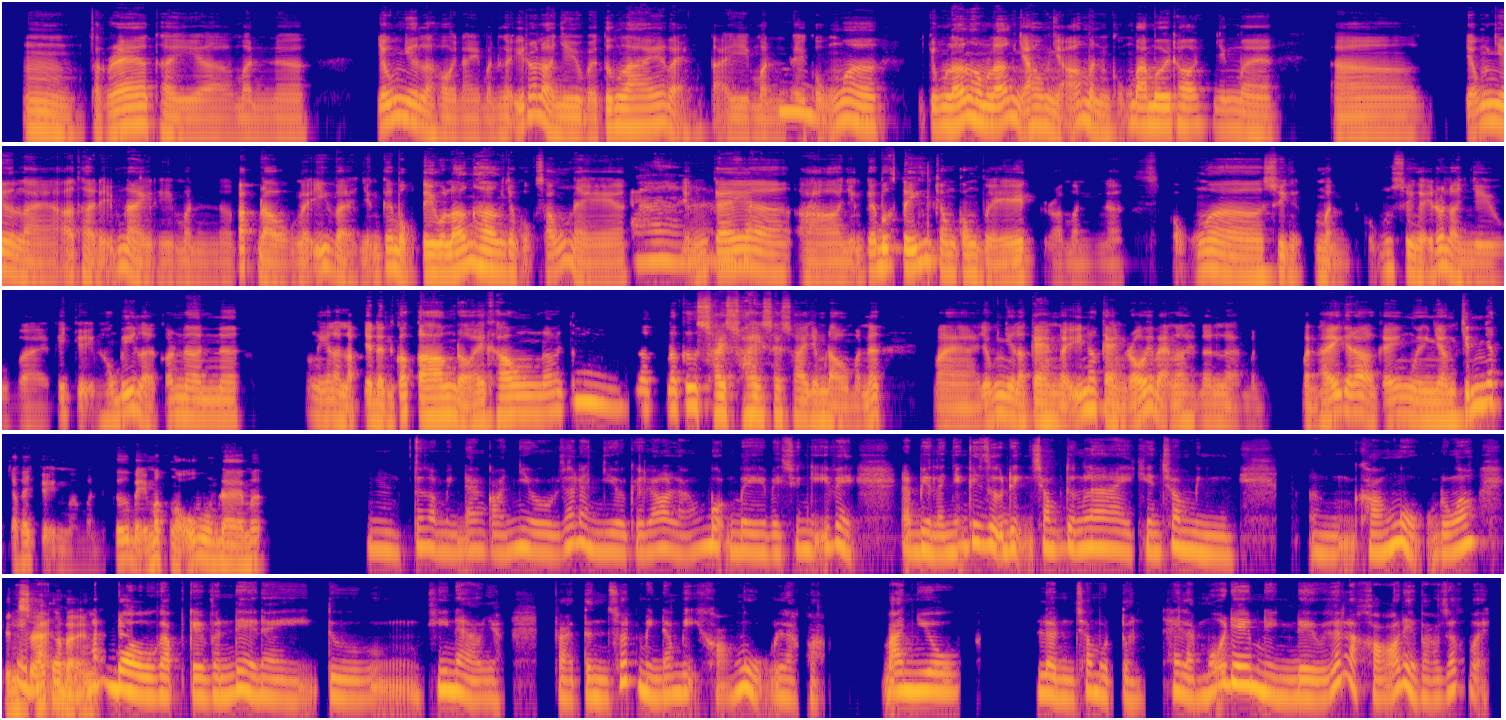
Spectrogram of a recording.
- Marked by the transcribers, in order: tapping; other background noise; unintelligible speech; "mình" said as "nình"
- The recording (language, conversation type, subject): Vietnamese, advice, Bạn khó ngủ vì lo lắng và suy nghĩ về tương lai phải không?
